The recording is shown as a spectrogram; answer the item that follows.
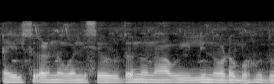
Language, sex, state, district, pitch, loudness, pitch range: Kannada, male, Karnataka, Koppal, 105 Hz, -15 LUFS, 100-110 Hz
